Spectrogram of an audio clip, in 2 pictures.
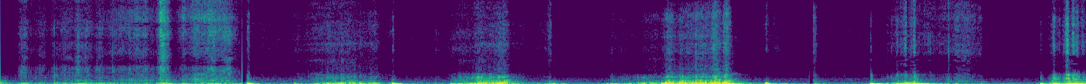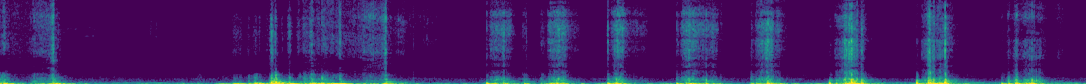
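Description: A solid plaster excavation block is scraped with a metal pick, then scratched and poked with a plastic stick inside a dug hollow. The first part is a run of dull, low, gritty scraping bursts. Toward the end these give way to shorter, separate tapping pokes with brief bright clicks.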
